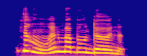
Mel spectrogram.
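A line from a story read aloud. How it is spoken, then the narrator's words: Laughing reply. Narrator (French): répondit-elle en riant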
